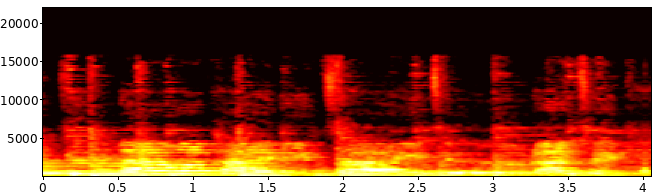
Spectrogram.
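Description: A girl singing a melody to acoustic guitar accompaniment.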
